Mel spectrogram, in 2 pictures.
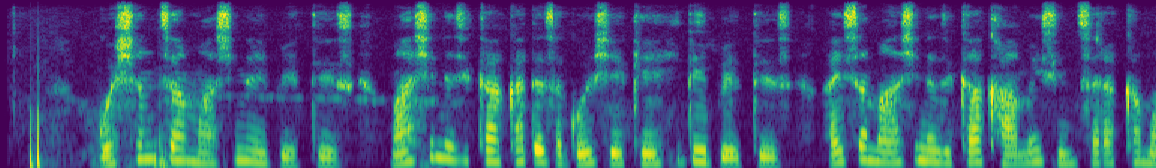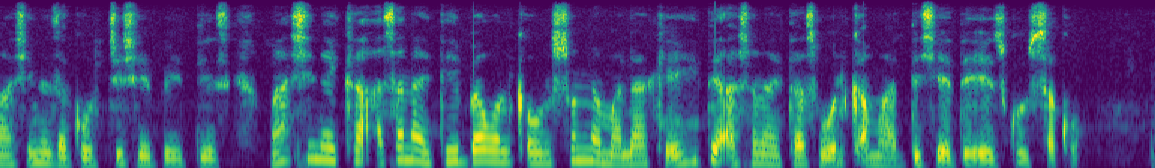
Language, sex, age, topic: Gamo, male, 25-35, agriculture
